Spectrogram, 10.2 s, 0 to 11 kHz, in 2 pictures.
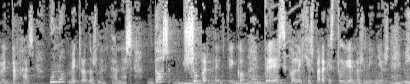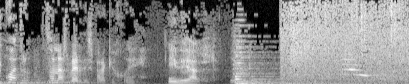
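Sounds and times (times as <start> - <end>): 
speech: 0.2 - 8.4
steady hiss of rain: 8.6 - 10.2
cat meowing on the balcony of an attic flat: 9.3 - 10.1.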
